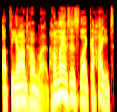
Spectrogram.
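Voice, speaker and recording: A man hosting a casual interview on a video call, asking relaxed, chatty questions. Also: medium pitch, fairly quick, no room sound, clean studio sound. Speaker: host.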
